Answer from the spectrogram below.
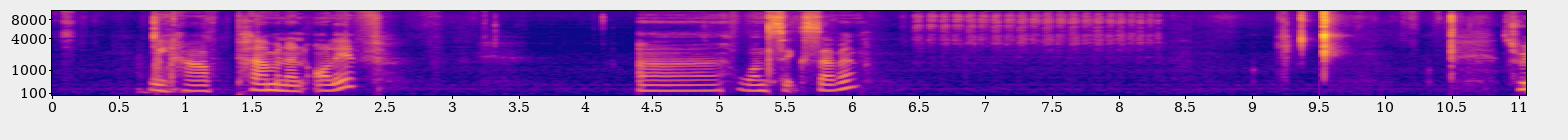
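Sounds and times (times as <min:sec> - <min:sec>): marker scratching on paper: 0:06.4 - 0:08.4.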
